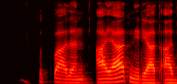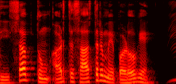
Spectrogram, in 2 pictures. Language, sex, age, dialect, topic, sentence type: Hindi, male, 18-24, Garhwali, banking, statement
